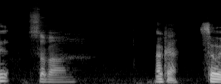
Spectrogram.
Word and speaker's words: Saban: this is Sabin. I don't know how to say it. How do you say it? Saban.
